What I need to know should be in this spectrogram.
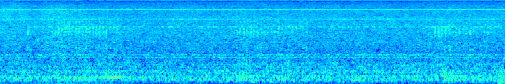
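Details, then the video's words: Cat purring during a massage, a continuous low, buzzing rumble with faint soft hiss-like breaths and a brief low hum near the start. "Four Purring Cats — Cat Massage"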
